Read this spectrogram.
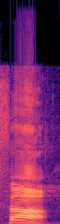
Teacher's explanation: জিহ্বার আগার সম্মুখ ভাগের ওপরে দুই প্রশস্ত দাঁতের আগার সঙ্গে লাগিয়ে আমরা বলব ছা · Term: ছা বর্ণ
